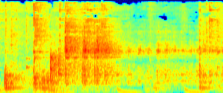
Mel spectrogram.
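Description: Metal kitchen utensils clinking and knocking on a wooden cutting board as a knife, spoon and wire strainer are handled, over background music.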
